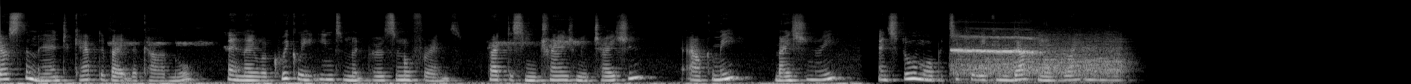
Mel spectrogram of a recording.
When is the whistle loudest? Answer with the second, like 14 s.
10 s.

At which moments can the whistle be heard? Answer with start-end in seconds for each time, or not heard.
1.1-2.2, 4.8-5.8, 9.4-11.2.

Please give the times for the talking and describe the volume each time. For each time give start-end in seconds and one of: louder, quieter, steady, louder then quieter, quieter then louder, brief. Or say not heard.
0.0-11.2 steady.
